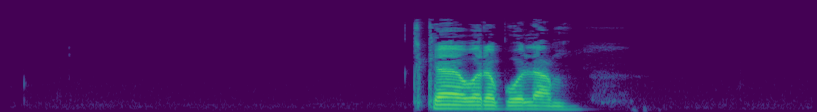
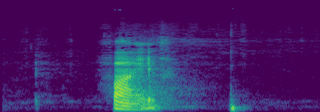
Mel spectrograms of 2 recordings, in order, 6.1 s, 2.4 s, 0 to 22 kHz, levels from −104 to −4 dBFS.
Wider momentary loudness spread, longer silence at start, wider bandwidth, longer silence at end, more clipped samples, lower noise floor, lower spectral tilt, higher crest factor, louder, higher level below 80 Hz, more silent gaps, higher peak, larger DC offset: second, 11 LU vs 19 LU; first, 3.1 s vs 0.85 s; first, 11 kHz vs 6.2 kHz; first, 1.85 s vs 0.6 s; neither; first, under -90 dBFS vs -82 dBFS; second, -5.5 dB/octave vs -9.5 dB/octave; about the same, 24 dB vs 26 dB; second, -29 LUFS vs -23 LUFS; second, -84 dBFS vs -68 dBFS; neither; second, -12 dBFS vs -2 dBFS; neither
